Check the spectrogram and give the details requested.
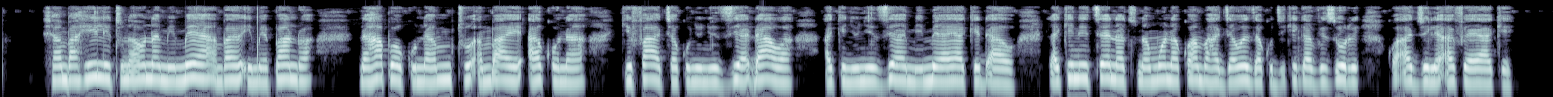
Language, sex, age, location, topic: Swahili, female, 25-35, Mombasa, health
